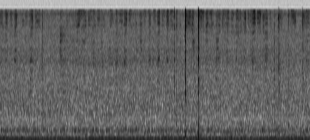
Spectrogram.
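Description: Faint scratches and light taps of a stylus writing on a pen tablet, with a few sharp ticks, over a steady low hum.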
